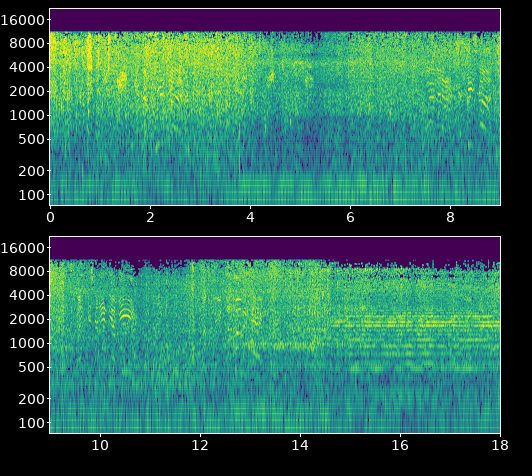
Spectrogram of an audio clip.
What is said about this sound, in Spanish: Un barco va hacia ellos.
